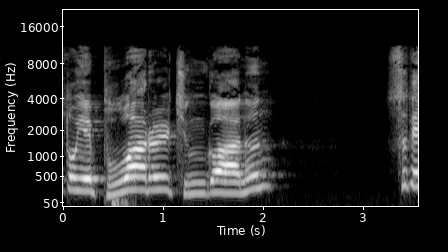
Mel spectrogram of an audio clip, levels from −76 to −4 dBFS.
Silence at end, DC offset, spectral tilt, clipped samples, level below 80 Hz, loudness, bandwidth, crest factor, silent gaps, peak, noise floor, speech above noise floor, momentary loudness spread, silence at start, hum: 0 s; under 0.1%; -3 dB/octave; under 0.1%; -50 dBFS; -16 LUFS; 11.5 kHz; 16 dB; none; 0 dBFS; -68 dBFS; 52 dB; 14 LU; 0.05 s; none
